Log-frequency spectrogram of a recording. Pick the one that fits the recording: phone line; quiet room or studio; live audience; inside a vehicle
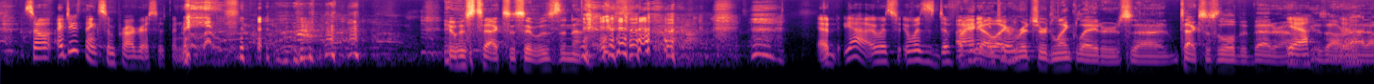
live audience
